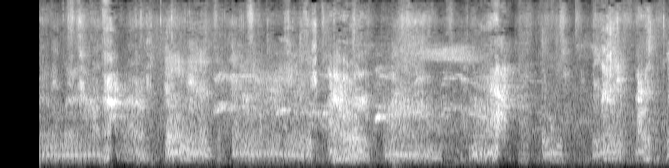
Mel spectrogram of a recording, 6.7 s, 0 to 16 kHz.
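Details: Red Shiba Inu born March 31: a series of short, sharp yaps and barks, some with a whining edge, coming in quick bursts roughly every half second to second, with steady background noise.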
